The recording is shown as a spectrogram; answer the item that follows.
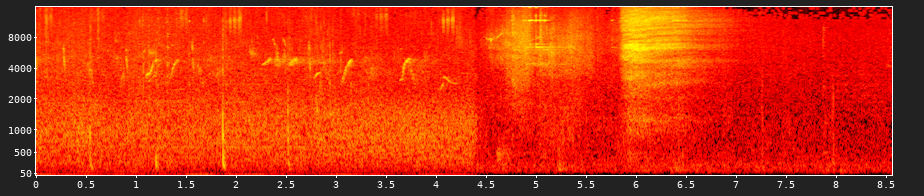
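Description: Quiet outdoor ambience with faint small-bird chirps and three soft taps early on, then a short rush of noise that swells and fades about six seconds in.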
